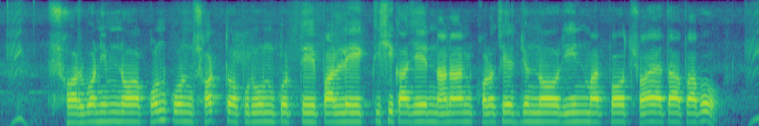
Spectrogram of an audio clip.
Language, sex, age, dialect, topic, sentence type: Bengali, male, 46-50, Northern/Varendri, banking, question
